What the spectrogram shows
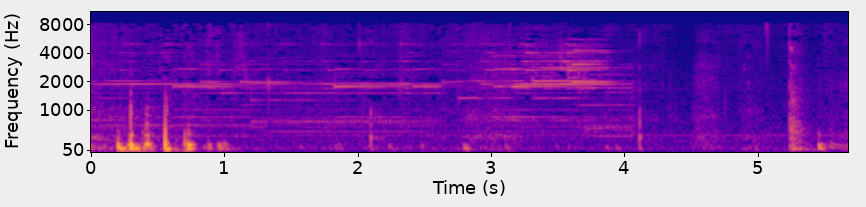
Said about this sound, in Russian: Прошу прощения, это у меня зазвонил сотовый телефон, у меня он звонит как церковные колокола, и тут уж я виноват, сегодня так бегом опаздывал, что забыл отключить.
